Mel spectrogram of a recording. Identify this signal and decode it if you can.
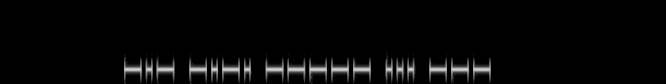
Morse code, heard as a keyed tone, about 22 wpm, 700 Hz. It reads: KC0SO
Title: USA Call Signs - 5 Characters - Repeated 2x - 22wpm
